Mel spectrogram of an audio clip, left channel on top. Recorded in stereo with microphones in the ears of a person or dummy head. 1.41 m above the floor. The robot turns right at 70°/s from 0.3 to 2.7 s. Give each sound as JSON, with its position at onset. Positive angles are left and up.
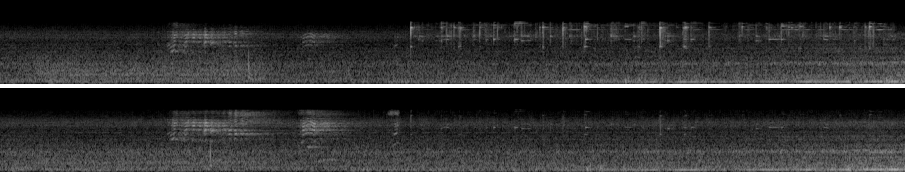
{"t": 1.7, "sound": "a bird", "azimuth_deg": 170}
{"t": 4.1, "sound": "keys jangling", "side_deg": 55}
